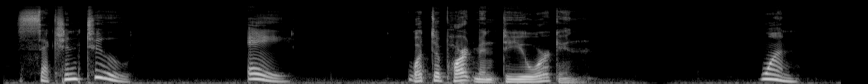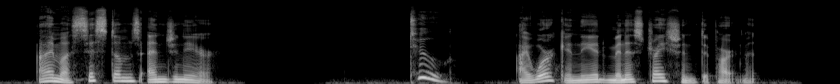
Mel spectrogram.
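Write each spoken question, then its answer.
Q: What department do you work in?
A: 2: I work in the administration department.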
